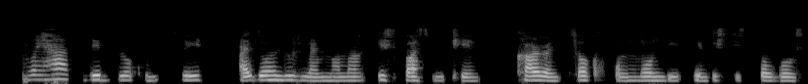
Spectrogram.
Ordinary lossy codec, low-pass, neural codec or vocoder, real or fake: MP3, 24 kbps; 5.4 kHz; codec, 16 kHz in and 24 kHz out, 0.6 kbps, FireRedTTS-2 codec; fake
